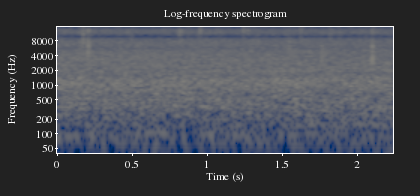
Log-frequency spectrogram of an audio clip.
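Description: Heavy rain falls steadily outdoors in a hill setting, a dense constant hiss of drops hitting surfaces with no break and no voices.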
